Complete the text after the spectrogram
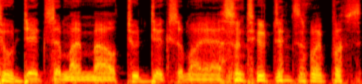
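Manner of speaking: put-on raspy old woman voice. Retelling an interview, the speaker quotes an old actress: raspy old woman impression. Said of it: "is that how you got raspy then?".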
